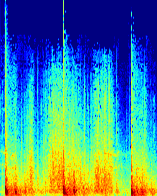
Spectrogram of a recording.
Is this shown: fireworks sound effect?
yes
